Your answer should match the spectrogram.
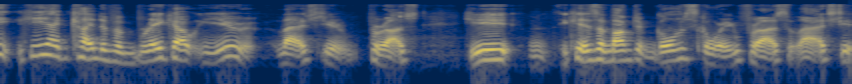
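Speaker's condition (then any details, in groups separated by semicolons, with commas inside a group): Cerebral palsy; cerebral palsy, wheelchair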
